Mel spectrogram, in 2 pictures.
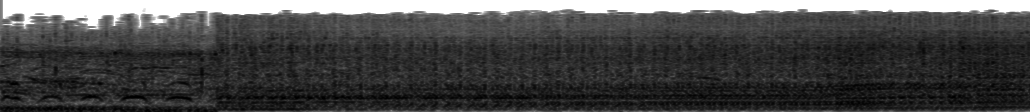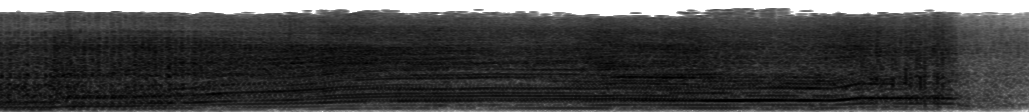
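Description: Mud-drag racing vehicle's engine running at high revs, then climbing steadily in pitch from about six seconds in as it accelerates down the mud pit.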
